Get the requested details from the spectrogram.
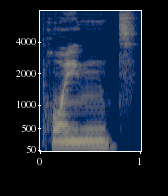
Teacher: the velum has to be down because the air is coming out through the nasal passages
